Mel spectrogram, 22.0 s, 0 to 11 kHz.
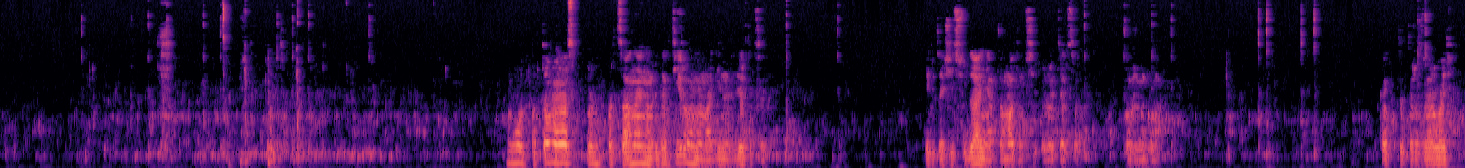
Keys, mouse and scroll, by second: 2.2 middle click, 2.7-3.0 scroll up 4, 3.0 middle click, 3.6 Tab, 4.1-7.7 shift+middle drag, 11.8-14.9 middle drag, 16.2-18.9 middle drag, 18.9 click, 19.5 click, 21.2-21.9 right drag.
